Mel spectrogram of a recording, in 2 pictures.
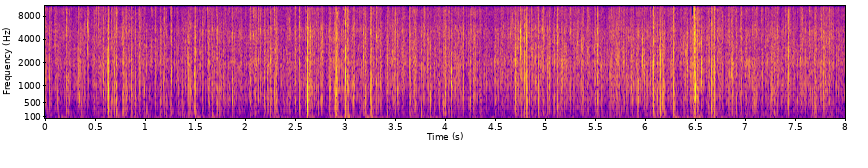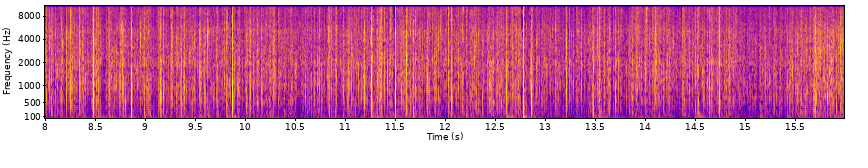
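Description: Steady rain falling, with many sharp taps of individual drops striking close by.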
